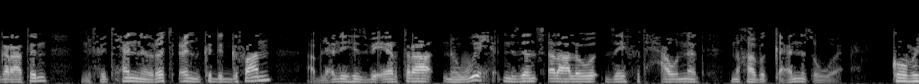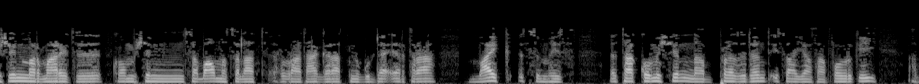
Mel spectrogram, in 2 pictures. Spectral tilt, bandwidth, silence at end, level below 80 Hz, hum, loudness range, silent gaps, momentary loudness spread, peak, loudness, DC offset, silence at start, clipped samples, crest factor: -5.5 dB/octave; 5.8 kHz; 0 s; -50 dBFS; none; 3 LU; none; 12 LU; -2 dBFS; -22 LUFS; under 0.1%; 0 s; under 0.1%; 20 dB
